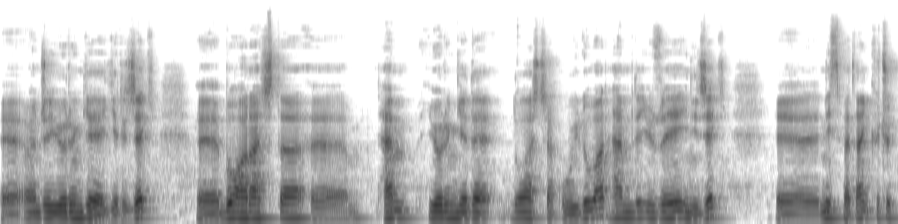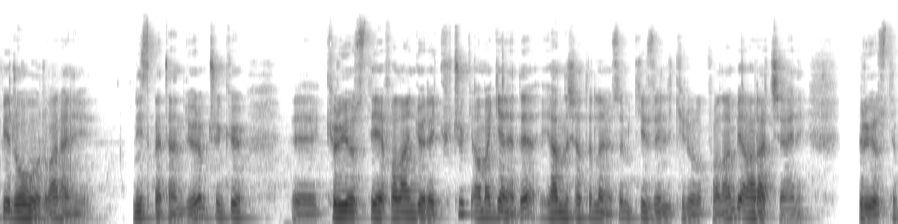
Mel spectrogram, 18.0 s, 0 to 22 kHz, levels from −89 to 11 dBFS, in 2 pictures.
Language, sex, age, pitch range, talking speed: Turkish, male, 40-59, 110-130 Hz, 145 wpm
